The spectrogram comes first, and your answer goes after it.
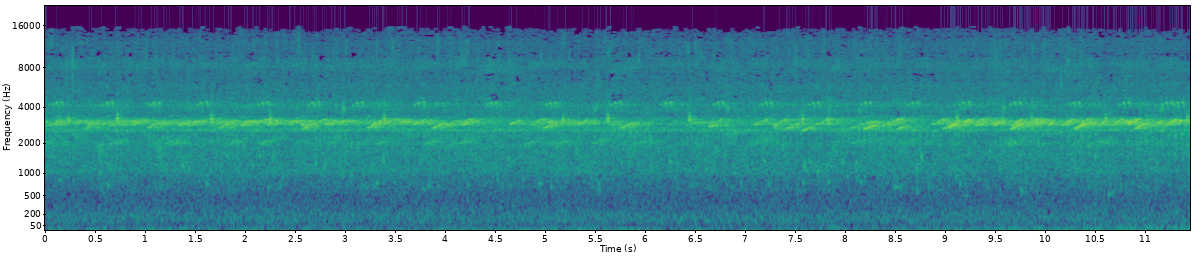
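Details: Massed frog chorus at a lake, a continuous high trilling wall of sound from countless callers that dips slightly midway, then swells louder near the end.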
